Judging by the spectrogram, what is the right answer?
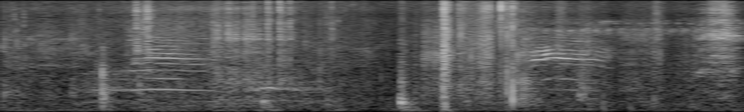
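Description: Cats meowing close by, several short distinct cries with a few sharper, louder ones, set against a quiet outdoor background, with a person talking briefly.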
